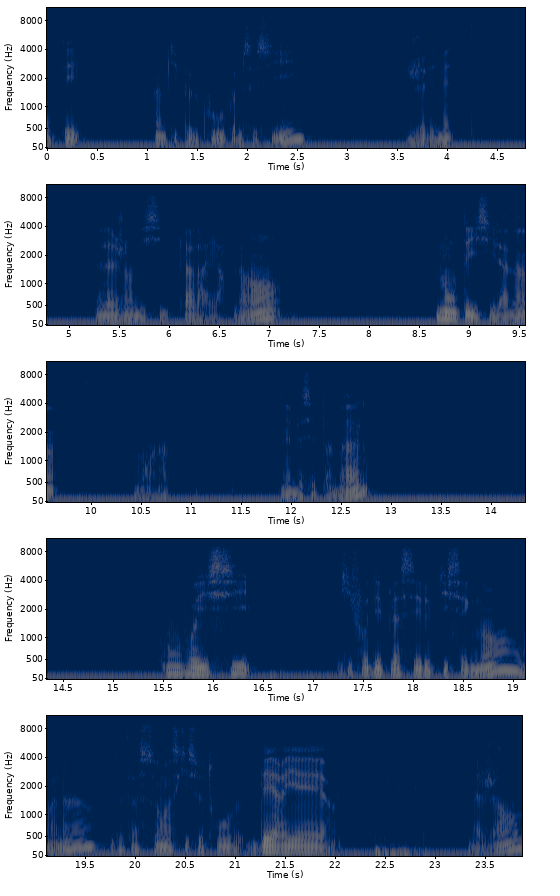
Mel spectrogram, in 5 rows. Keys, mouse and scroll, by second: 1.0 click, 2.3 middle click, 3.8 click, 6.1 click, 7.3 click, 8.3 click, 9.9 click, 10.9 click, 13.3 click, 15.3 click, 16.7 F2, 17.1 click, 18.5-20.1 drag, 21.1 click, 22.0 click, 22.5 KP_Subtract.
